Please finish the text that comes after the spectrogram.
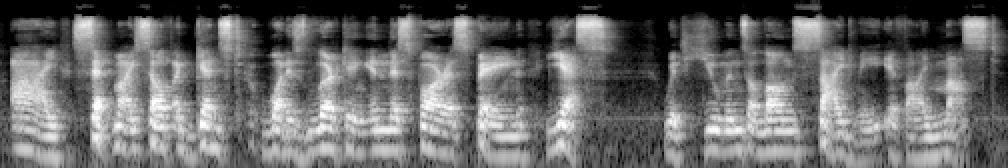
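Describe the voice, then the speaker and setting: A man's voice: low voice, fairly bright tone, recorded from a distance. Man doing Firenze, a grave noble centaur. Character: noble calm male centaur, protective. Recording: echoey room.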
